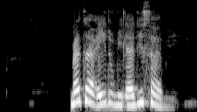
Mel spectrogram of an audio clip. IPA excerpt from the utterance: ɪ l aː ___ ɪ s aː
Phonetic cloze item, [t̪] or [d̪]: d̪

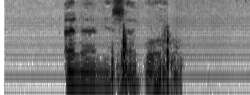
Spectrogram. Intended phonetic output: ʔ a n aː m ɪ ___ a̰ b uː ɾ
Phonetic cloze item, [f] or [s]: s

